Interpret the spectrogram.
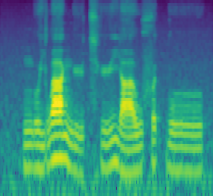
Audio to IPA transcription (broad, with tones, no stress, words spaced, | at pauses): ŋuː˨jwaː˥ŋyː˨˩t͡sʰyː˨˥ jaː˨˥wfɵ˥t̚ wuː˨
